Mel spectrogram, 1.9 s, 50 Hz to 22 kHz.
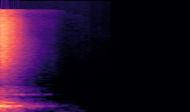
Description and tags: fat snare of god 024
This is a realistic snare I've made mixing various sounds. This time it sounds fatter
